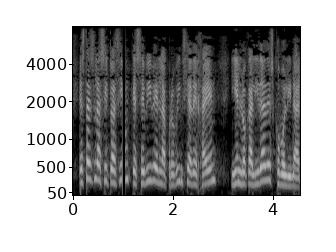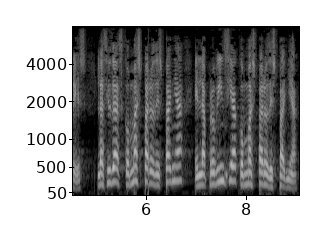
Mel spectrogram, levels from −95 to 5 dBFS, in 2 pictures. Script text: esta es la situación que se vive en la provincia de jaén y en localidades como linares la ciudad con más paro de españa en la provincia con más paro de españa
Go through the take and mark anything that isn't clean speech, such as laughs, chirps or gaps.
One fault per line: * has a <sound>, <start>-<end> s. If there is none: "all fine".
* has a dropout, 1.0-1.0 s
